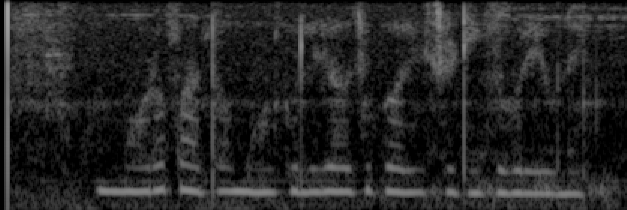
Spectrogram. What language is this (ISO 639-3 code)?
ori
